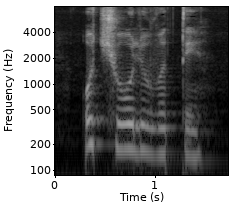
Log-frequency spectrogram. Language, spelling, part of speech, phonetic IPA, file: Ukrainian, очолювати, verb, [ɔˈt͡ʃɔlʲʊʋɐte], Uk-очолювати.ogg
- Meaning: to head (be in command of)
